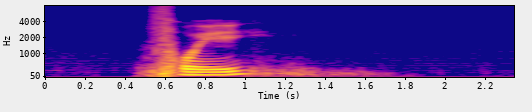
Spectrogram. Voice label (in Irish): "faoi", gaeilge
